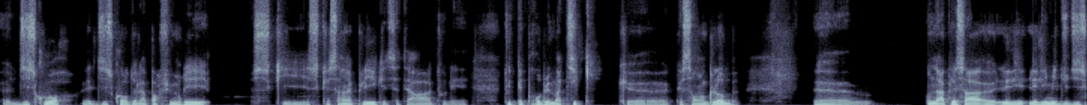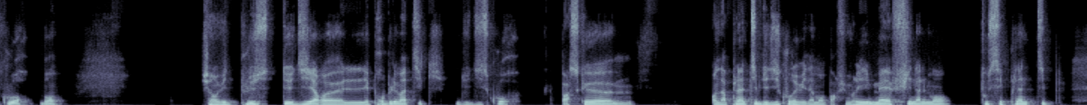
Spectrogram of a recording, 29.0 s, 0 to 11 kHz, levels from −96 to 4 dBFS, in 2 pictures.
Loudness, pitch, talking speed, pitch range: -24 LUFS, 110 Hz, 135 wpm, 95-125 Hz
